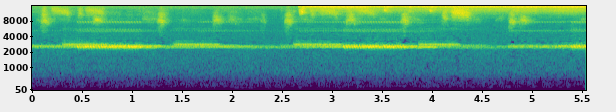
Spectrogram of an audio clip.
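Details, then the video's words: Night chorus of crickets in summer grass, Bulgaria, on a warm evening; a continuous shrill tone holds beneath overlapping higher pulsed chirps, several insects calling at once, no other sounds. "Cricket Sounds - Crickets Chirping at Night"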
